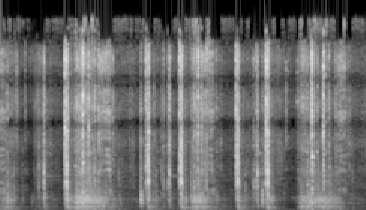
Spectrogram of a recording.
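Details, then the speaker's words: Dumpster-found go-kart engine, partly disassembled, missing valve-cover parts, not connected to anything, refueled: pull-start attempts give short sputtering bursts with sharp backfire pops, dying between pulls; owner suspects wrong timing. "It's backfiring. I feel like timing is wrong."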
